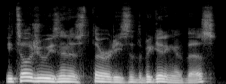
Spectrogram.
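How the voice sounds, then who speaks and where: A man's voice: mid-range voice, racing, warm tone, faint music behind. A man streaming, commenting sarcastically and incredulously on an interview clip he is playing. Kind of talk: reaction commentary.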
